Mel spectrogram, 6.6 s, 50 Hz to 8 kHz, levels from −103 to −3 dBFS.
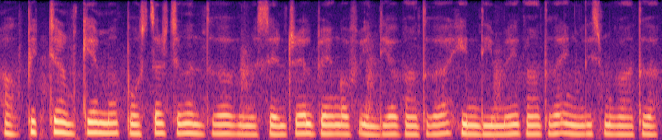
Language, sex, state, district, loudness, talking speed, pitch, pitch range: Wancho, female, Arunachal Pradesh, Longding, -16 LUFS, 225 wpm, 190 Hz, 185-200 Hz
